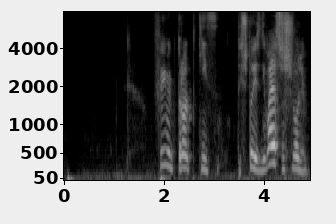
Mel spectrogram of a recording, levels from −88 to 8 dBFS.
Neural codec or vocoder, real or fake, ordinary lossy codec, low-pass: codec, 16 kHz, 2 kbps, X-Codec, HuBERT features, trained on LibriSpeech; fake; none; none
